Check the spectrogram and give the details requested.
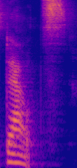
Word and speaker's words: doubts: The odd thing was that Hermione's support made him feel just as confused as Ron's doubts. No B. Doubts, doubts, doubts.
